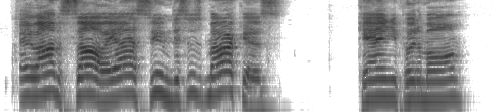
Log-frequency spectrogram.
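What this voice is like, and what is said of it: Exaggerated put-on Texan accent. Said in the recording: “your Texan accent went further down the line. That was quite astonishing ... that accent brought them right back in the room”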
